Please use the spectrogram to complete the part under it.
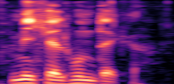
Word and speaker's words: Hundegger: Michael Hundegger.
